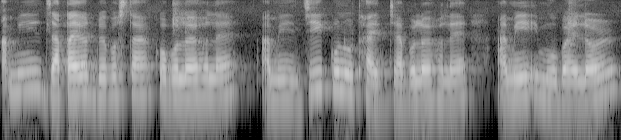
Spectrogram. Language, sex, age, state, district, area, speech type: Assamese, female, 18-30, Assam, Morigaon, rural, spontaneous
